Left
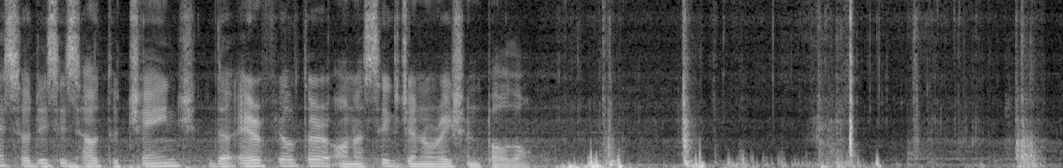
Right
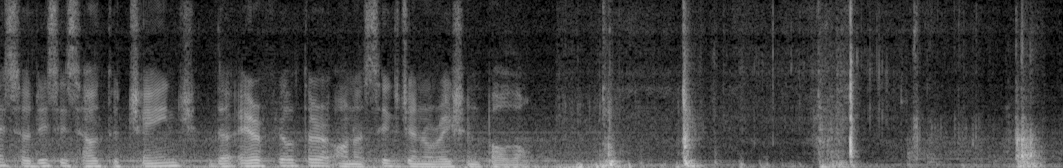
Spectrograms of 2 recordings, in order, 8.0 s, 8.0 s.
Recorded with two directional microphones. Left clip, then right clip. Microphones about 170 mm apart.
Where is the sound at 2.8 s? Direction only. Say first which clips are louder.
Left 7 dB; 75° left (ahead or behind).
